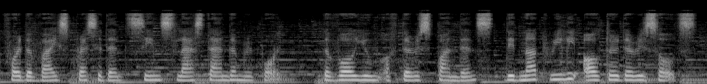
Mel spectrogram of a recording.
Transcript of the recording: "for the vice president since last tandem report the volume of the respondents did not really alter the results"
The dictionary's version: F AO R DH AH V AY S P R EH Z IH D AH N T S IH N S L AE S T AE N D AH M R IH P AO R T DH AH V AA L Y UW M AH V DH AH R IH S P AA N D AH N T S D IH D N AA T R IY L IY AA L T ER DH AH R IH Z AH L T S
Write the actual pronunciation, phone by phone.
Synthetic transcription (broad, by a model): F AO R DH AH V AY S P R EH S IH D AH N T S IH N S L AE S T AE N D AH M R IH P AO R T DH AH V AA L Y UW M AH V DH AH R IH S P AA N D AH N T S D IH D N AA T R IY L IY AA L T ER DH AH R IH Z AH L T S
